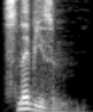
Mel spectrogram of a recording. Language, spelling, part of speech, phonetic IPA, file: Russian, снобизм, noun, [snɐˈbʲizm], Ru-снобизм.ogg
- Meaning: snobbishness, snobbery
